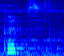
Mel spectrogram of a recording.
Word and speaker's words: Pips: My name's Pips. – How do you spell that? – P-I-P-S.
